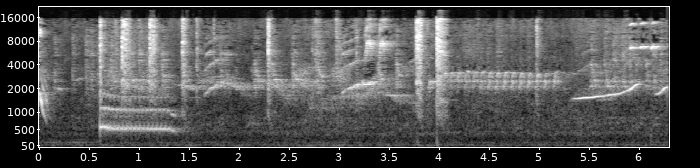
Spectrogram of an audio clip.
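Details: White-rumped shama of the panda type singing energetically: long pure whistled notes at varied pitches, some held level and some sliding upward, broken by sharp clicks and snapping noises.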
